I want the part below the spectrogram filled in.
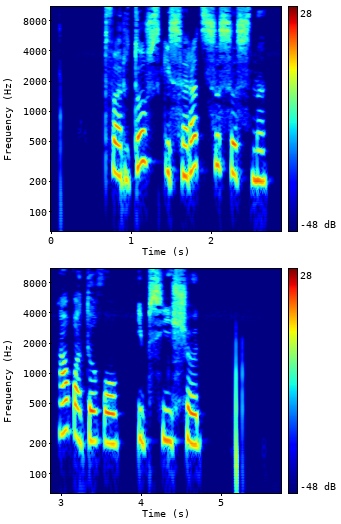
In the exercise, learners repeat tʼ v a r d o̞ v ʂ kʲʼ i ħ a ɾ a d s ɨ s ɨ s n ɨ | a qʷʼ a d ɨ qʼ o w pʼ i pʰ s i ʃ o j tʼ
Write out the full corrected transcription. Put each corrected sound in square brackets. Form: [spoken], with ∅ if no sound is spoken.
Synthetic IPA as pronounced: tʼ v a r d o̞ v [s] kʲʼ i [s] a ɾ a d s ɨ s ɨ s n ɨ | a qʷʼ a d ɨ qʼ o w pʼ i pʰ s i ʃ o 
